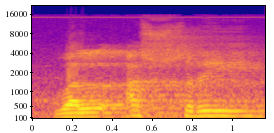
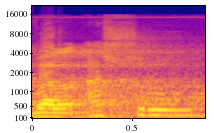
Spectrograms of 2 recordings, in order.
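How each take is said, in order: First: The last word ends with an 'i' vowel. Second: The last word ends with a 'u' vowel. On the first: It is an oath: by the time. The speaker calls it right. "di akhirnya harus dengan kasroh" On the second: The 'and' starts a new sentence rather than swearing an oath. The speaker calls it wrong. "tidak boleh dengan domah"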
